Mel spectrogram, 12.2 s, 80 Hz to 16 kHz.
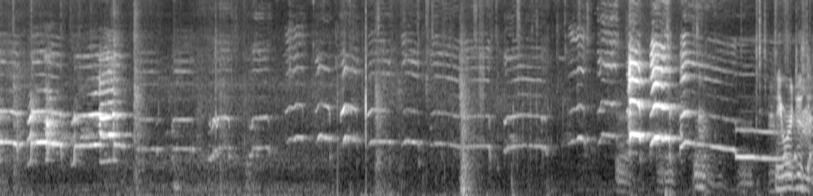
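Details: Miniature Australian Shepherd puppies, 4.5 weeks old, complaining indoors: sustained high whines with downward bends, overlapping voices forming a howling chorus, louder bursts toward the end; faint music and a woman's voice.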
